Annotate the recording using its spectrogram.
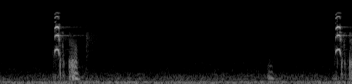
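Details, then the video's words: A sleeping pet prairie dog, female, snoring loudly or talking in her sleep. She gives two sharp, high squeaky chirps, each followed by a softer rasp, about three seconds apart, with a faint squeak between them. "Awesome Loud Snoring Prairie Dog"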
